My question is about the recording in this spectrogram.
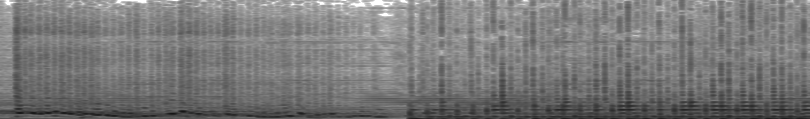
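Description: Indian-style background music: a wavering, gliding melody line over a steady drone, with a regular hand-drum rhythm coming in about halfway.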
